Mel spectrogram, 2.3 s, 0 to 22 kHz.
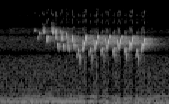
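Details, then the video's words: Male House Wren singing near its nest, 11 May 2011: a fast, bubbling burst of high trills, about a dozen rapid notes tumbling slightly downward over one and a half seconds, with a faint low hum beneath. "House wren sings"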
